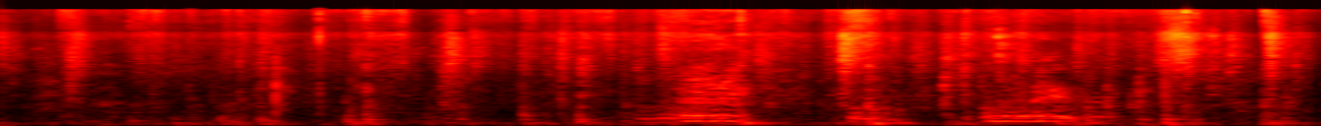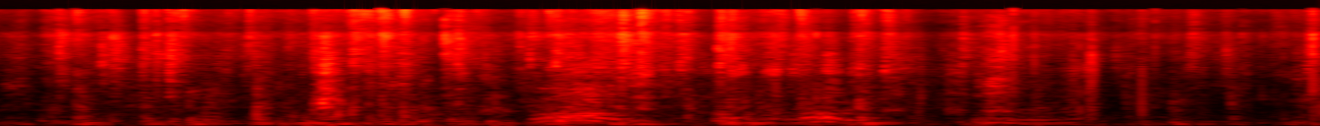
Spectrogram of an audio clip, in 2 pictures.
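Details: Golden retriever puppies play indoors on a cozy evening with siblings, parents and an aunt; soft whimpers and low growly grumbles come in short irregular bursts over quiet room noise.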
